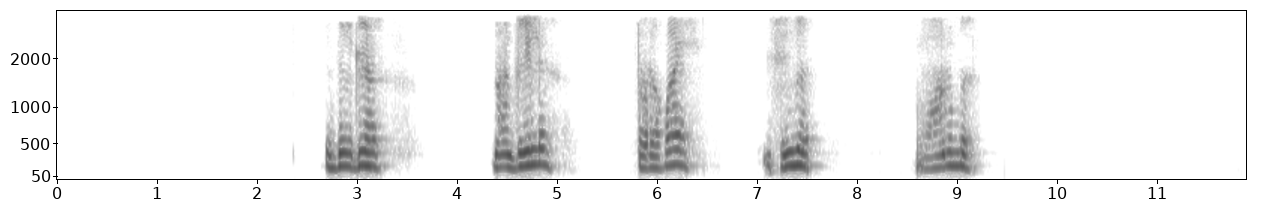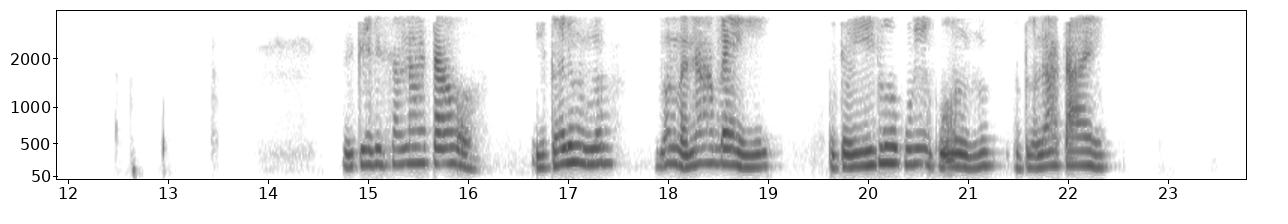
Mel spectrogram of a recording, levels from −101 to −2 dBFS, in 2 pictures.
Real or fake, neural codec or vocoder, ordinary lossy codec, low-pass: fake; codec, 32 kHz, 1.9 kbps, SNAC; MP3, 24 kbps; 3.6 kHz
